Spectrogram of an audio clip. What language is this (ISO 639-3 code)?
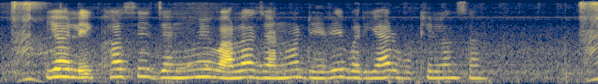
bho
